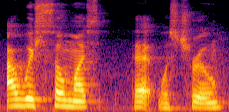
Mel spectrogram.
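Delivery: ordinary delivery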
